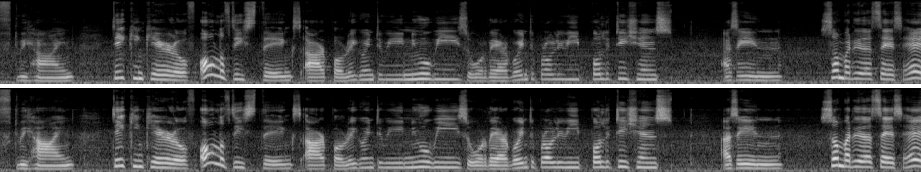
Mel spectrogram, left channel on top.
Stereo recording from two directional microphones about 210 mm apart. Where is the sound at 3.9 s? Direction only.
30° right (ahead or behind).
